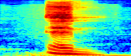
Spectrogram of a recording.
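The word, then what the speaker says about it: ऐं: तो यह जो मां सरस्वती का बीज मंत्र है ये है एम एम कहते हैं इसको। तो कुछ लोग एंग भी बोलते हैं। कुछ लोग एम भी बोलते हैं। आप एम बोल सकते हो।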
